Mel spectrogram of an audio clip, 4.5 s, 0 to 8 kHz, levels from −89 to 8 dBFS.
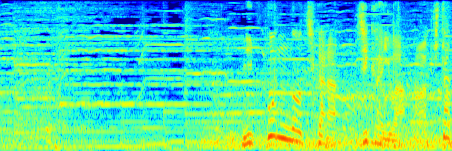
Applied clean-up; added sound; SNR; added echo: none; none; none; none.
